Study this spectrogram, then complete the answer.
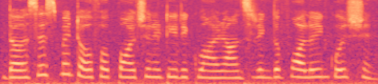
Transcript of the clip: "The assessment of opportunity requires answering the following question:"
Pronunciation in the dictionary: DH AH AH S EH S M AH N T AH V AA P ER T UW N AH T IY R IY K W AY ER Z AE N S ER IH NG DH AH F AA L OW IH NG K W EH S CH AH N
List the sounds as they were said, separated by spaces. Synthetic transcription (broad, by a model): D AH AH S EH S M AH N T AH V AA P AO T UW N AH T IY R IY K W AY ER AA N S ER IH NG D AH F AA L OW IH NG K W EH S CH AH N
